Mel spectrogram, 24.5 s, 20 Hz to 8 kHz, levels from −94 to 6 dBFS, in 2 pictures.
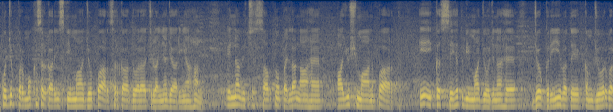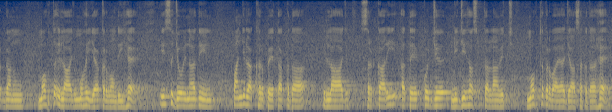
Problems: constant background noise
